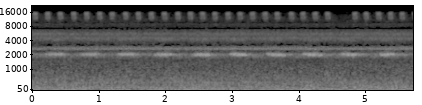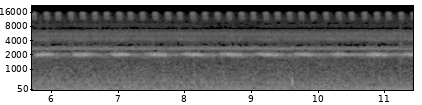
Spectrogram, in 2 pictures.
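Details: Crickets sing in the evening outside on a deck, giving regular high chirps near two per second, layered over a continuous faint high trill and low background rumble.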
